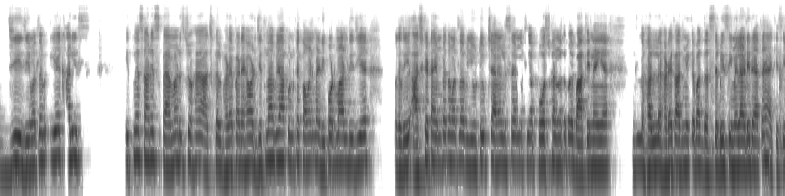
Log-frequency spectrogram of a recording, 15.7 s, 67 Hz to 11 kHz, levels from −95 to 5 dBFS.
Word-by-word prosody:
जी, 135 +5 +1
जी 140 0 0
मतलब 170 +4 -2
ये 180 +1 +1
खाली 180 0 -1
स 175 +1 -14 0.8
इतने 175 +4 -2
सारे 175 0 0
स्पैमर्स 160 -1 -1
जो 170 -2 0
हैं 160 +1 -3
आजकल 145 0 -1
भरे 135 +1 -1
पड़े 150 0 -1
हैं 145 - 0
और 155 -1 +2
जितना 165 +4 +1
भी - - +2
आप 170 - +1
उनके 160 +1 -2
कॉमेंट 155 +1 -1
में 160 -1 -1
रिपोर्ट 150 +3 0
मार 155 0 +3
दीजिए 150 +2 0 0.6
जल्दी 140 +2 +2 0.2
आज 130 0 +1
के 165 - +2
टाइम 155 -1 0
पे 160 - -1
तो 165 0 -1
मतलब 160 -1 -2
यूट्यूब 150 +2 -1
चैनल 155 -1 0
से 160 0 -2
मतलब 155 0 -5
पोस्ट 155 +1 +1
करना 155 -1 0
तो - - -6
कोई 155 -1 +1
बात 135 +2 +6
ही 145 - +3
नहीं 145 0 +3
है। 145 0 0 0.5
ल 150 +1 -2
हल 140 +1 +3
हर 135 +1 +3
एक 145 0 +1
आदमी 145 0 -1
के 150 +2 -2
पास 145 - +1
10 130 -1 -1
से 145 - +3
20 145 +1 +1
ईमेल 145 0 +3
आईडी 145 0 +5
रहता 140 +5 +1
हैं, 150 -6 +1
किसी 130 +1 -5
155 Hz, 225 wpm, -25 LUFS, 145-160 Hz, 0.8 s, बात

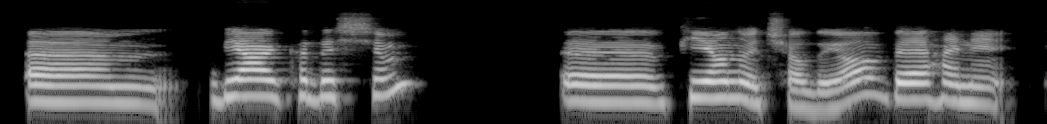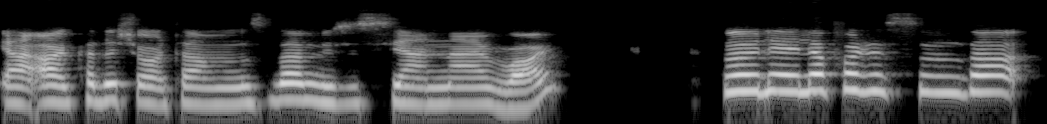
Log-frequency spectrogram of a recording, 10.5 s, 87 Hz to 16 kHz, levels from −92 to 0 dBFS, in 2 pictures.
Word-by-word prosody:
Emm, 220 -2 +1 0.2
bir 265 +4 0
arkadaşım, 280 +1 +2 0.9
eee, 220 -2 +2
piyano 260 -3 +2
çalıyor 210 - -2
ve 245 0 +5
hani, 225 -3 -3 0.2
ya, 215 -1 0
arkadaş 230 +2 0
ortamımızda 210 +3 -2
müzisyenler 205 -2 -3
var. 175 - 0 0.9
Böyle 345 0 +5
laf 355 +1 +3
arasında, 340 -1 0
230 Hz, 90 wpm, -24 LUFS, 210-280 Hz, 0.9 s, ve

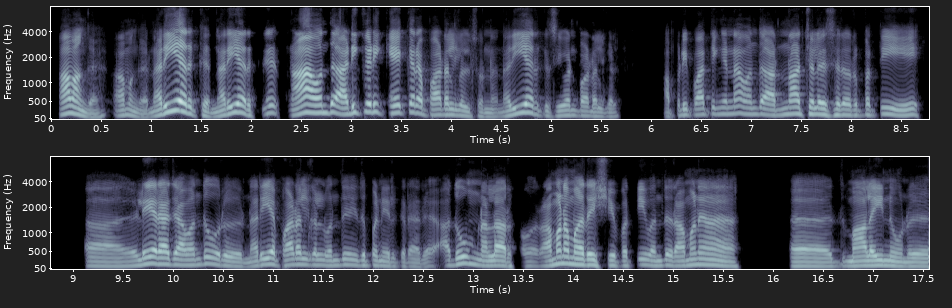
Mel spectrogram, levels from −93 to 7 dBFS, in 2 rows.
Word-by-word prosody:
ஆமாங்க. 180 - +3 0.3
ஆமாங்க. 120 -11 -5
நெறைய 240 - +8
இருக்கு, 140 - -2
நெறைய 185 +9 +4
இருக்கு. 185 +5 -6 0.2
நான் 200 +1 +8
வந்து 200 +2 +1
அடிக்கடி 215 +6 +3
கேட்கிற 200 0 +2
பாடல்கள் 140 -6 -2
சொன்னேன். 100 -1 -9
நெறைய 195 +10 +2
இருக்கு 125 -7 -10
சிவன் 130 +1 -4
பாடல்கள். 105 -3 -7 0.5
அப்டி 140 +2 -6
பார்த்தீங்கன்னா 165 +4 -3
வந்து, 160 +1 -3
அருணாச்சலேஸ்வரர் 150 -2 0
பத்தி 160 +4 -4 0.8
ஆ - - -3 0.4
இளையராஜா 160 0 +4
வந்து 150 +5 -4
ஒரு 130 -3 -1 0.2
நெறைய 145 +7 +1
பாடல்கள் 145 0 -1
வந்து 130 +3 -5
இது 135 - -4
பண்ணியிருக்கிறாரு. 105 -5 -7 0.2
அதுவும் 165 +4 -1
நல்லா 125 +1 +2
இருக்கும். 110 +2 -10
ரமண 170 +9 +3
மகரிஷிய 140 -4 +3
பத்தி 125 +4 -5
வந்து, 125 +2 -3
ரமண 145 +5 0 1.2
அ - - -1 0.3
மாலைன்னு 125 +1 +3
ஒரு 110 0 -2
145 Hz, 140 wpm, -23 LUFS, 125-170 Hz, 1.2 s, நெறைய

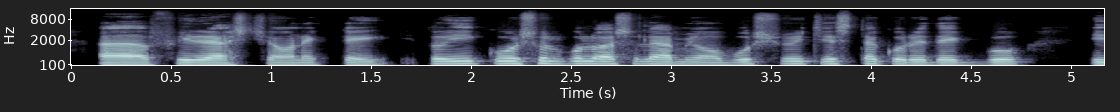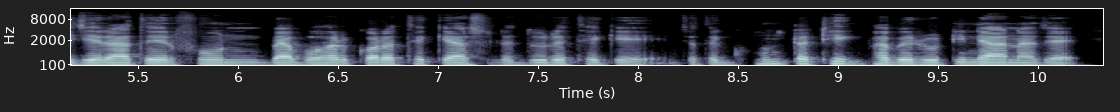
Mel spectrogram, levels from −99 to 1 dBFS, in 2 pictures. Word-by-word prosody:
অ্যা 115 +1 +5 0.2
ফিরে 135 -1 +4
আসছে 130 - -8
অনেকটাই। 120 -1 -2 0.3
তো - - -5
এই 165 - +2
কৌশলগুলো 160 -1 +2
আসলে 150 0 -2
আমি 140 0 -5
অবশ্যই 145 +4 -1
চেষ্টা 150 0 0
করে 140 -1 +3
দেখব। 135 0 -3 0.5
এই 140 - +2
যে 135 - +4
রাতের 130 +1 +2
ফোন 135 -1 -2 0.2
ব্যবহার 130 +3 +2
করা 130 0 +2
থেকে 140 -2 -5
আসলে 125 +1 -11
দূরে 130 +1 0
থেকে 125 -2 -5 0.3
যাতে 120 +2 -10
ঘুমটা 145 +1 -1
ঠিকভাবে 140 -3 0
routine-এ 135 +1 0
আনা 120 -1 -2
যায়, - - -2
135 Hz, 170 wpm, -24 LUFS, 125-145 Hz, 0.5 s, অ্যা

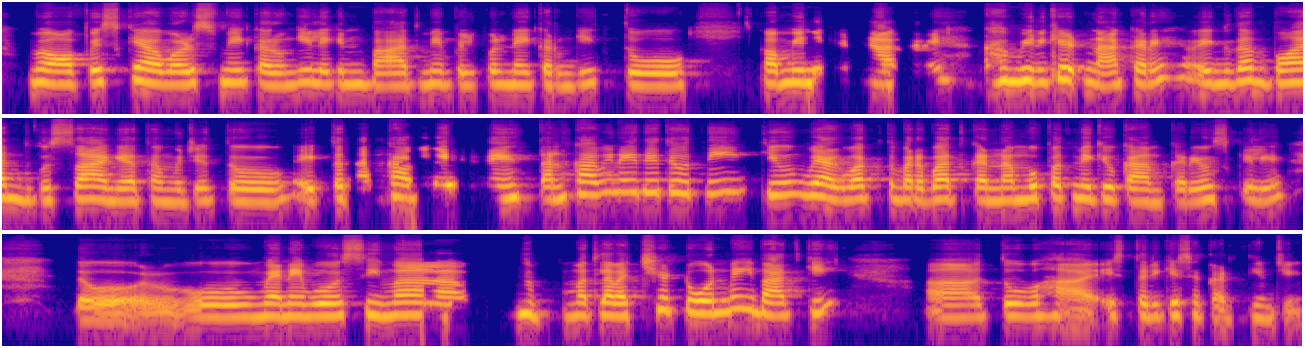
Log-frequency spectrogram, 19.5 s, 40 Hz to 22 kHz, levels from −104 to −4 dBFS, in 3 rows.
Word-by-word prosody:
मैं 245 - +3
ऑफिस 225 +2 +4
के 280 - +2
आवर्स 225 0 +3
में 240 - 0
ही 240 - -1
करूँगी 210 +2 -1
लेकिन 220 -1 -3
बाद 200 0 -1
में 225 0 -3
बिल्कुल 210 +1 -6
नहीं 210 -1 -1
करूँगी। 205 +1 -5 0.2
तो 205 -1 +2 0.6
कम्युनिकेट 240 +4 +1
ना 220 - +5
करें 265 +5 -9 0.2
कम्युनिकेट 260 0 +4
ना 205 -3 +2
करें। 230 +2 +2 0.2
एकदम 235 +3 +1
बहुत 240 +2 +4
गुस्सा 215 +2 0
आ - - +5
गया 205 -1 +2
था 210 - -2
मुझे 200 +1 -6
तो। 210 -1 -3 0.3
एक 205 - -1
तो 235 - +2
तनख़्वाह 230 +3 +1
अभी 255 - -1
तक 470 - -1
नहीं 245 +2 +2
तनख़्वाह 260 +6 +3
भी 335 - -5
नहीं 335 0 +1
देते 330 0 -1
उतनी, 320 +1 -2
क्यों 290 0 -1 0.3
वक़्त 235 +1 +1
बर्बाद 225 +1 +2
करना, 215 -1 +1
मुफ़्त 240 +2 0
में 235 -1 +1
क्यों 230 - +1
काम 200 -1 0
करें 195 +1 -2
उसके 225 0 -4
लिए। 220 +4 -4 0.5
तो - - +1 0.5
वो 205 0 0
मैंने 215 0 +4
वो 220 - +5
सीमा 235 0 +2 0.7
मतलब 225 0 +2
अच्छे 220 +8 +1
टोन 260 -3 +4
में 320 - +1
ही 315 - -1
बात 230 -3 +2
की। 260 - -3 0.5
अ, 200 0 -1
तो 220 0 +2
हाँ, 215 - -2
इस 225 0 -9
तरीके 220 +1 -1
से 225 -1 -8
करती 205 - -10
हूँ। 190 - -11
जी। - - -14
225 Hz, 220 wpm, -21 LUFS, 215-245 Hz, 0.7 s, ना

